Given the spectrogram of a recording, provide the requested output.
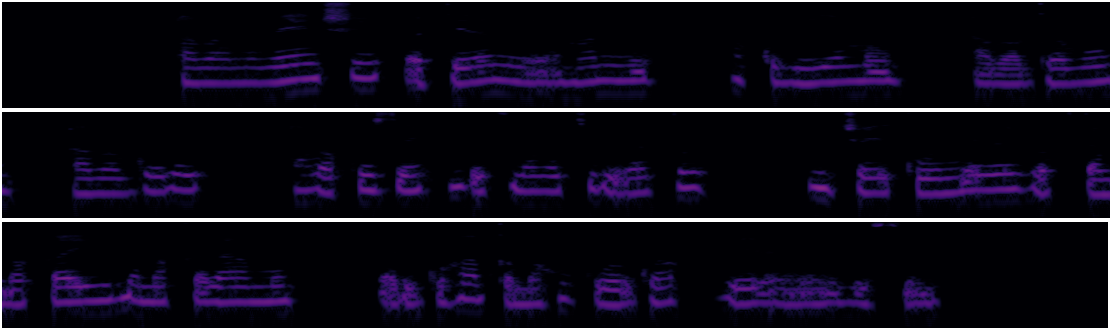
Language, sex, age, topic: Kinyarwanda, female, 18-24, health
